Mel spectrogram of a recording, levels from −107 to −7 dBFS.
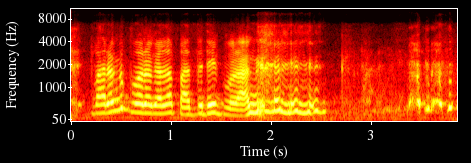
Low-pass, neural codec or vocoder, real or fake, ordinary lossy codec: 7.2 kHz; codec, 16 kHz, 8 kbps, FunCodec, trained on LibriTTS, 25 frames a second; fake; Opus, 16 kbps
